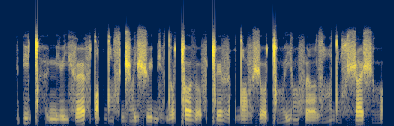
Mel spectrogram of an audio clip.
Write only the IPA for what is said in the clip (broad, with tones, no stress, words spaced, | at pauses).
pʲø˥ǀʰə̤˩ mʲøː˩jfœː˧˥f də̰˧˥tˤda̤˧sˤd͡ʒɔ̤˧j ʃy˧bʲa̤˩ do˧˥ǀo˥ðo̰˩˧fǀʏ˥v | dˤœ˩vʃo̰˧˥ǀɔ̤˩˧ jɔ̤˥fɐ̃ː˩zˤa̤˧˥do̤˩sˤ ʃœ˥ ʃɔ̤˩˧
